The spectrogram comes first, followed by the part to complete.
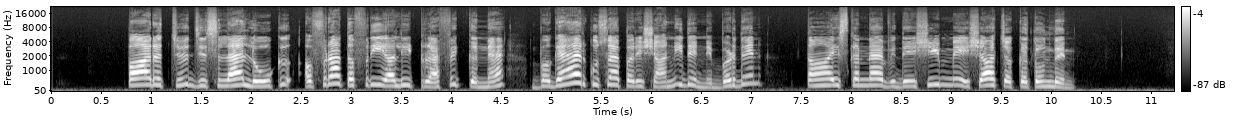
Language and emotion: Dogri, surprised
